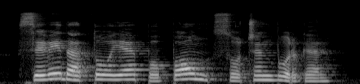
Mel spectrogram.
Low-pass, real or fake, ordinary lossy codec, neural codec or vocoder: none; real; none; none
